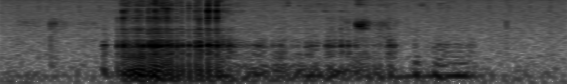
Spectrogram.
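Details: A Shih Tzu mother dog snoring in her sleep: one rough, rattling snore lasting about a second, then a quieter drawn-out breath trailing off.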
